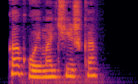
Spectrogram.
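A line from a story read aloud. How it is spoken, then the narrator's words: Cold inquiry. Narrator (Russian): холодно осведомился Грей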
